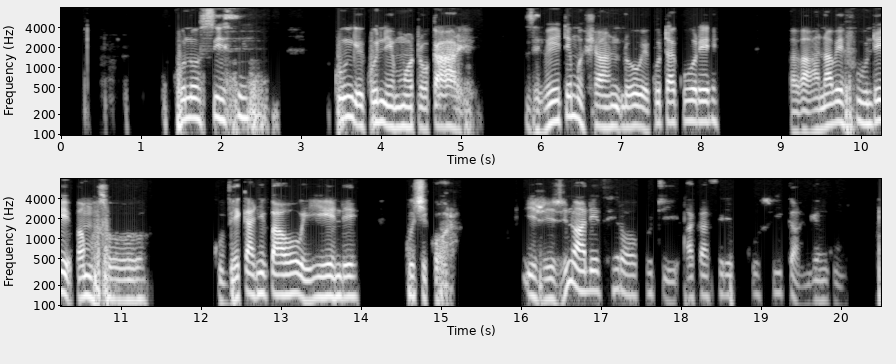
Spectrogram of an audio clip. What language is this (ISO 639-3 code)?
ndc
